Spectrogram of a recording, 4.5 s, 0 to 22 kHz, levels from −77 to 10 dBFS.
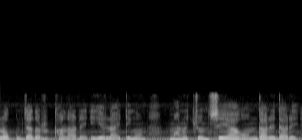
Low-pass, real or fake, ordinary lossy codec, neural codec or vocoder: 7.2 kHz; real; none; none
